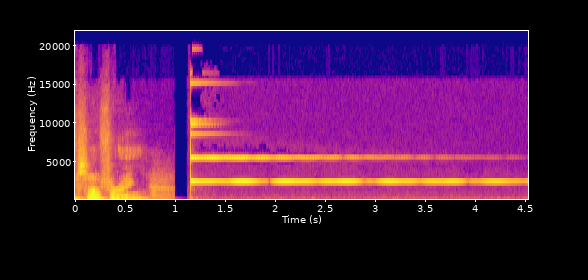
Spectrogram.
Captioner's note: bell chimes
